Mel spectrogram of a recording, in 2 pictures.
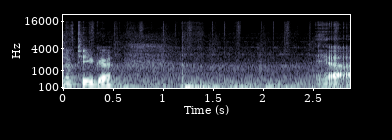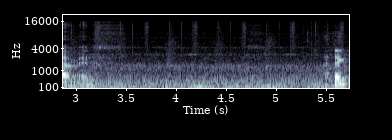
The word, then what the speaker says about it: Tigra: mean i think it's technically tigra right like that's technically what her name is in the comics not tiger yeah i can't remember though most people say tiger though i'll give you that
